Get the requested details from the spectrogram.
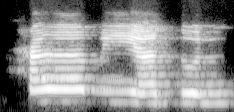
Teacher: pada tanwin Nun sukunnya terdengar tapi tidak tertulis ya kan Di sini tidak ada tulisan Nun sukunnya namun saat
